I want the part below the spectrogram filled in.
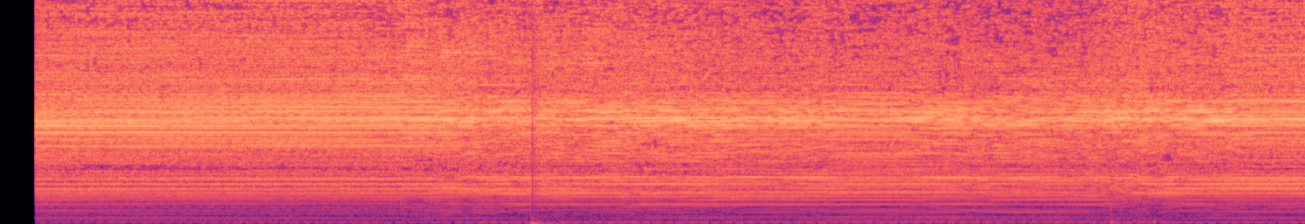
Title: Moffat dishwasher buzzing noise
